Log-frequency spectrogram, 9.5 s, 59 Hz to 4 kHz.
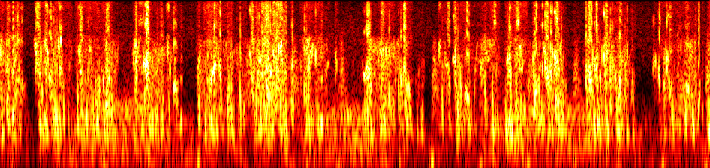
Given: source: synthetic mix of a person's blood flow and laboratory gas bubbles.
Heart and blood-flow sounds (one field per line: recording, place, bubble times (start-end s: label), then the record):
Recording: Doppler ultrasound of blood flow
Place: subclavian vein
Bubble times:
0.00-0.35 s: bubbles
0.43-0.97 s: bubbles
1.00-1.59 s: bubbles
1.75-2.45 s: bubbles
2.60-3.94 s: bubbles
3.98-4.41 s: bubbles
4.46-4.51 s: bubbles
4.82-5.67 s: bubbles
5.83-6.68 s: bubbles
6.72-7.04 s: bubbles
7.07-7.58 s: bubbles
7.77-8.48 s: bubbles
8.69-9.37 s: bubbles
9.40-9.47 s: bubbles
From the record:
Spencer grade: 4 (maximum detectable bubble signal sounding continuously throughout systole and diastole of every cardiac period, and overriding the amplitude of the normal cardiac signals)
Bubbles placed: anywhere in the cardiac cycle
